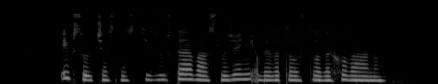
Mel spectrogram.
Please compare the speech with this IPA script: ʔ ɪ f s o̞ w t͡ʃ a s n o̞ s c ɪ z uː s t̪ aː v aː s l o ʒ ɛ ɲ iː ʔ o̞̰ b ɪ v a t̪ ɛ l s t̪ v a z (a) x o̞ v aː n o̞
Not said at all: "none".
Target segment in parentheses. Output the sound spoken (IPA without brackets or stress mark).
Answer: a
